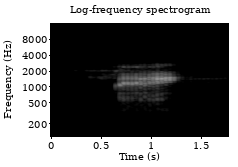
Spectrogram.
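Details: Gulf Coast toad (Incilius nebulifer), northern Blackland Prairie, a common toad, gives a long, buzzy, evenly pulsed trill that swells and then cuts off.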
